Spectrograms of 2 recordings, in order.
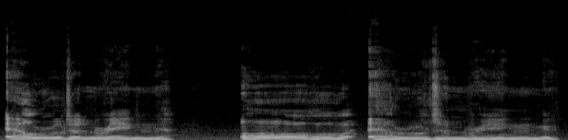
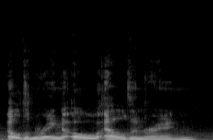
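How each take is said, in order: First: It is said in a put-on dramatic character voice. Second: It is said in his ordinary speaking voice.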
